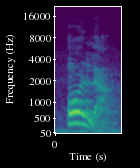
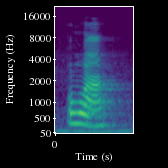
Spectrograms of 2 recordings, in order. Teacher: In Spanish, the stress is at the beginning. In Portuguese, the stress is at the end. So in Spanish, we would say hola.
